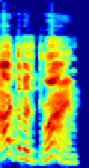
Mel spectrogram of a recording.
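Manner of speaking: loud screamed, yelled callout. Retelling own reaction while watching the show: retelling own scream. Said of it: "I literally scream like".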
